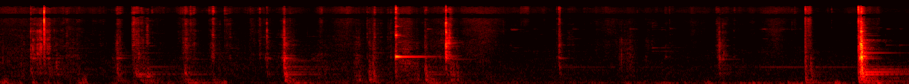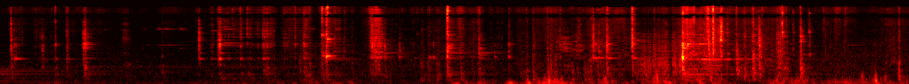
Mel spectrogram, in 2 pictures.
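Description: Metal hand tools clicking and clinking against a truck's front brake caliper and rotor, with one sharp ringing metal clank a little before halfway. In the last few seconds there is denser scraping and knocking as the caliper is pried off the rotor.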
